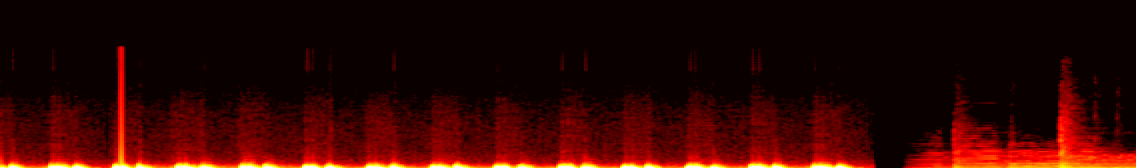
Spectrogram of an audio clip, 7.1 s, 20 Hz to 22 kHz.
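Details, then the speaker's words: Ventricular tachycardia, shown alongside the ECG: a fast, regular rhythm of about 150 a minute with split heart sounds, because one ventricle depolarizes before the other. "nas taquicardias ventriculares também vamos escutar um ritmo regular com frequência bastante elevada mas nesse caso as bulhas estão desdobradas visto que um dos ventrículos se despolariza primeiro do que o outro"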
